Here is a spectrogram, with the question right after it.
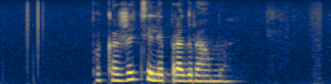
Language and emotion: Russian, neutral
